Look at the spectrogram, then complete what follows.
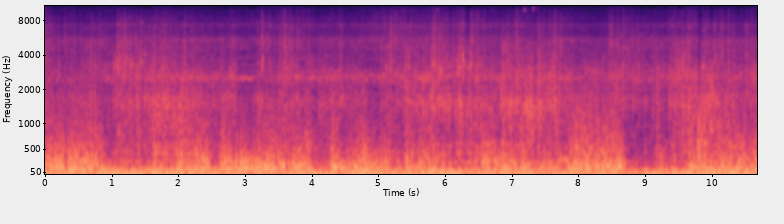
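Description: Heavy wind buffeting on the microphone during a mountain-bike ride down a trail, with scattered knocks and rattles from the ride over rough ground.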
